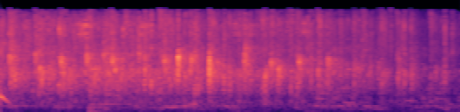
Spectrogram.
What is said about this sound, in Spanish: Le damos un aplauso.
